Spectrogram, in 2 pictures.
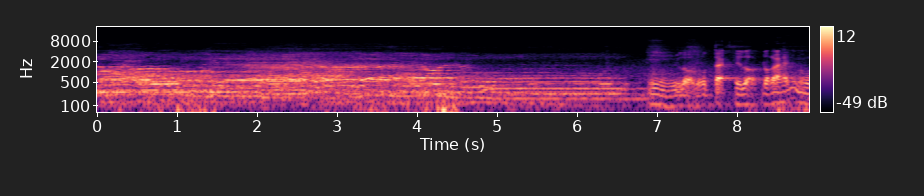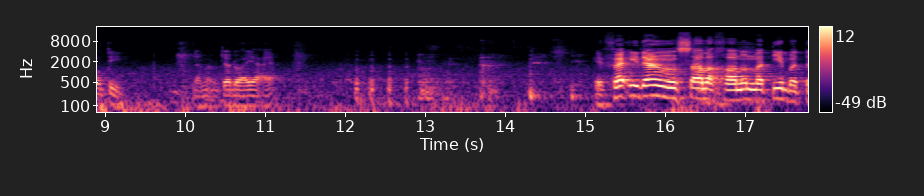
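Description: An elderly man speaks steadily into a microphone, at times reading out in a sing-song tone.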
